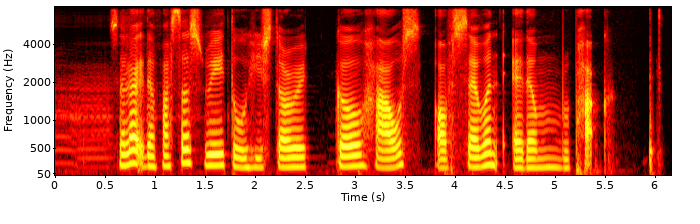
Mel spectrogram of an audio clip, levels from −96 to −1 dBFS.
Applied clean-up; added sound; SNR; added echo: neural mask model RNNoise.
